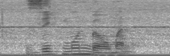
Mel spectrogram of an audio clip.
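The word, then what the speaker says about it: Zygmunt Bauman: Nah, aku sempat baca, I don't know how to spell, how to pronounce, tapi namanya Zigmon Bauman.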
